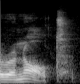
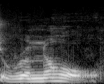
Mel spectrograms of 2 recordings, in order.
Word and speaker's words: Renault: always called it a Renault but my mother said honey it's not Renault it's Reno that's the way the French pronounce it renol I said oh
